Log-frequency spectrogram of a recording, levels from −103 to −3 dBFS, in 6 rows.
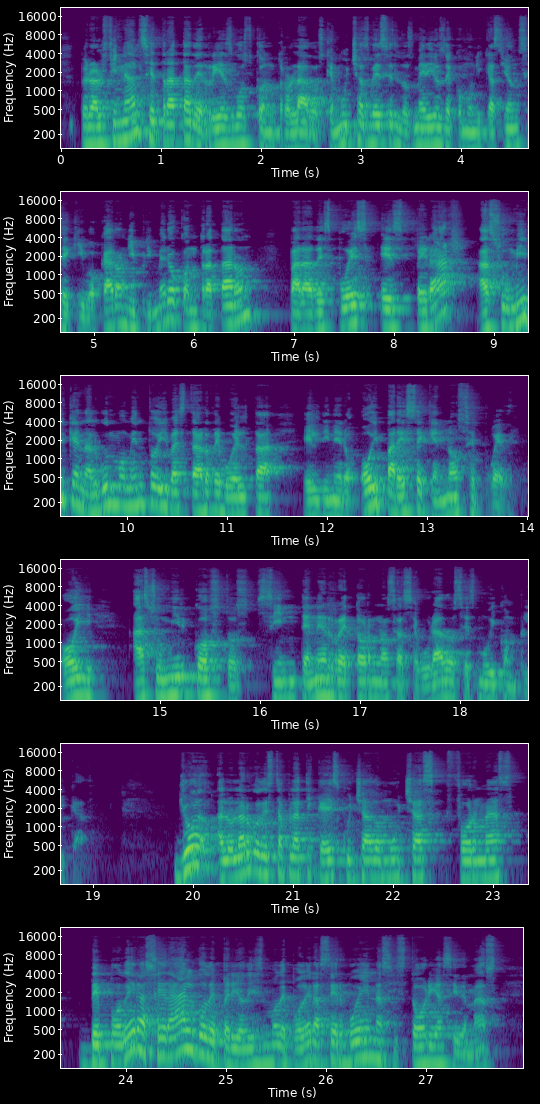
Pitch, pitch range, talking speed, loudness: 135 Hz, 120-150 Hz, 160 wpm, -34 LUFS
